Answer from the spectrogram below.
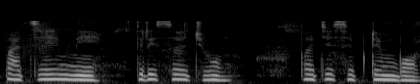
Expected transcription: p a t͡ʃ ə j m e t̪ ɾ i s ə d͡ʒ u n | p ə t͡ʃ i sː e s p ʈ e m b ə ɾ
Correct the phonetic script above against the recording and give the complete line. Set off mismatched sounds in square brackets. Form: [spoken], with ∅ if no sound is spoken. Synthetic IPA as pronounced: p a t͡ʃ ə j m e t̪ ɾ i s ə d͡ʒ u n | p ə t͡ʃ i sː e [∅] p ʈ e m b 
